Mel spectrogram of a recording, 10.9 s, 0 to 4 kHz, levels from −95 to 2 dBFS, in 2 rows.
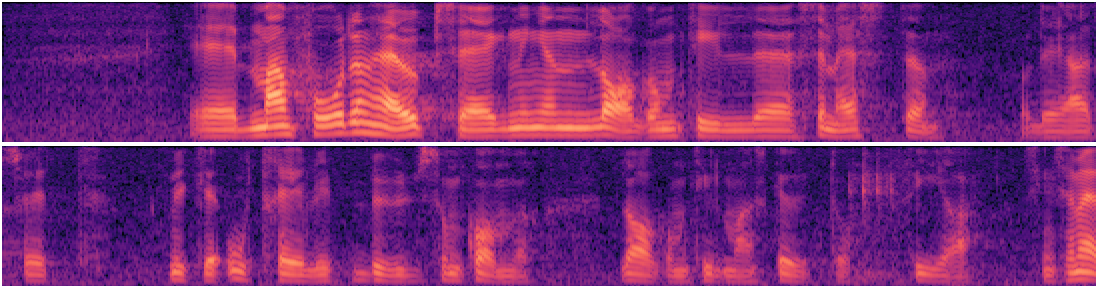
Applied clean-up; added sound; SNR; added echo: none; none; none; none.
